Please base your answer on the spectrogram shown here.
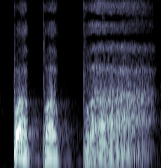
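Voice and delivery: slow, low, drawn-out "pa-pa-pa". Acted. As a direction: stretch out "pa-pa-pa", scared. Terrified character muttering. (медленное низкое «па-па-па»)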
